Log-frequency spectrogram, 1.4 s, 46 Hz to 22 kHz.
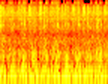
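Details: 1971 Chevrolet Monte Carlo with old 350 V8 at idle after carb swap, new cap, wires and plugs: heavy, lumpy idle with irregular thump and loping beat; owner believes camshaft lobe is wiped.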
